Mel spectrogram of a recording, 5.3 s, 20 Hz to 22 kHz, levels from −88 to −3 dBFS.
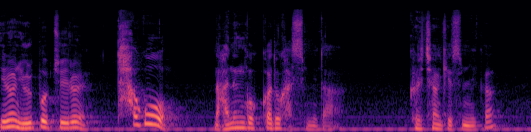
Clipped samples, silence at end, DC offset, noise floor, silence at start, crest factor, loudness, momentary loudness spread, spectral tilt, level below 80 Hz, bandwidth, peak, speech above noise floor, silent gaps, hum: under 0.1%; 0 s; under 0.1%; -54 dBFS; 0 s; 18 dB; -34 LUFS; 17 LU; -6.5 dB/octave; -78 dBFS; 16 kHz; -16 dBFS; 21 dB; none; none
